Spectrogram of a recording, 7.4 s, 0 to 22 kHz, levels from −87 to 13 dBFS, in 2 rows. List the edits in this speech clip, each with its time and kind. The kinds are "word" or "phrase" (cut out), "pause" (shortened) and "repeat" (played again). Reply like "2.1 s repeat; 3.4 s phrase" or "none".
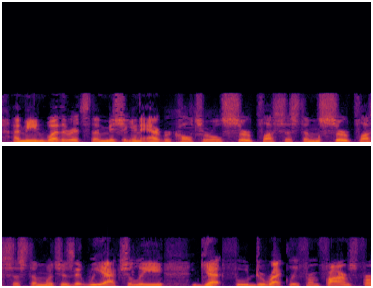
3.2 s repeat; 4.4 s phrase; 5.6 s pause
